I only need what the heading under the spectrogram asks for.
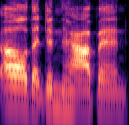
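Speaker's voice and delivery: ordinary talk, nothing marked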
